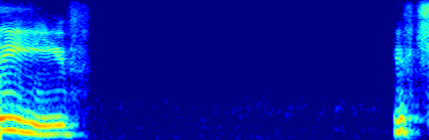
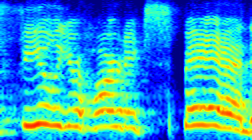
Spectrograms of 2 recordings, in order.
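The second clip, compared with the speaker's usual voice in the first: emotional; 7 semitones higher, 4 dB louder than usual. Real, not acted. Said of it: "that's why I'm emotional".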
